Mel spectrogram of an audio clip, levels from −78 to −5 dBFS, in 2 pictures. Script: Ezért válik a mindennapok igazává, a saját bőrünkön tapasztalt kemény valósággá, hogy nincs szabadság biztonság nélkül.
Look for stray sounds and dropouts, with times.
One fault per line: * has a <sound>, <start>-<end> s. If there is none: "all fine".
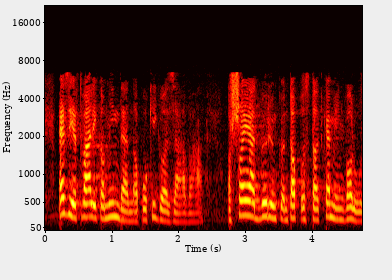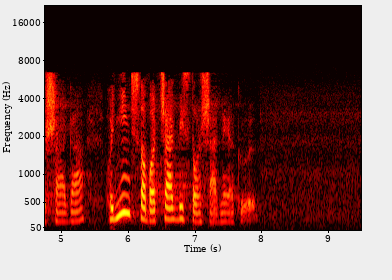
all fine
